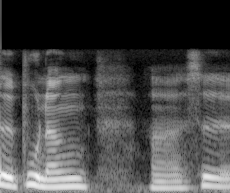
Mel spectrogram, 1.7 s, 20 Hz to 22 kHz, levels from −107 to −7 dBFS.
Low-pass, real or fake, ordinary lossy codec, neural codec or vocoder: none; real; none; none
